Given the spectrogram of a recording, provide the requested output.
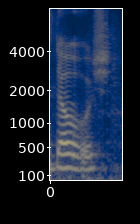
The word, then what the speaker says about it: Doge: Right now, Is it Dodge or Doge? he says Doge.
